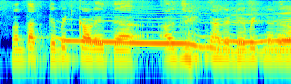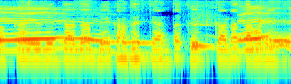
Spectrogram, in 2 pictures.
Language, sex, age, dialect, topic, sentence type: Kannada, male, 41-45, Central, banking, statement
